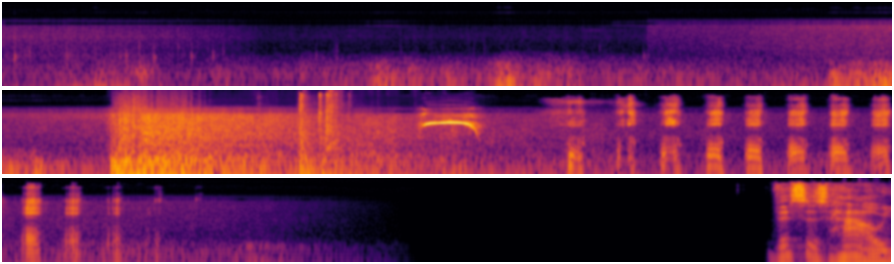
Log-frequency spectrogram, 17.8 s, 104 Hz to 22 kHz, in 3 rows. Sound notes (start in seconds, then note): 6.7 loud crash; 8.7 shreiks; 9.6 Bubba laughing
